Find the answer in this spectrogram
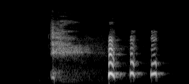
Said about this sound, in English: Y'all, we got these cases of Topo Chico. In mine, I've had two sips and I've got the hiccups now. This is the Twist of Lime Topo Chico.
